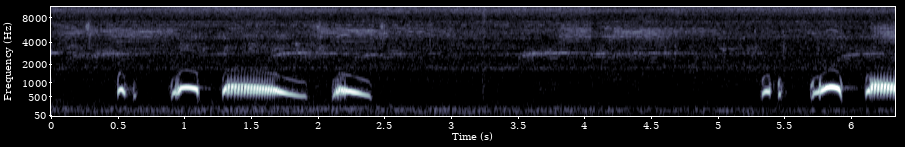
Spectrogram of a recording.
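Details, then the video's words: Spotted dove, a local bird calling steadily, used as a trapping lure: a full phrase of clipped note, coo, long descending quavering coo and closing coo, a pause of about three seconds, then the next phrase begins. "Tekukur lokal gacor , cocok untuk pancingan"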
